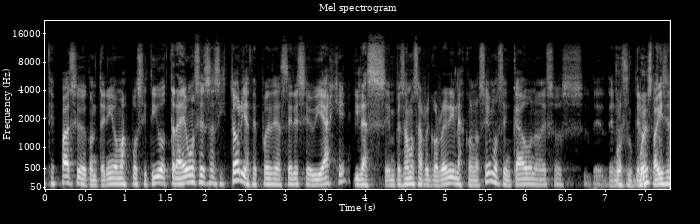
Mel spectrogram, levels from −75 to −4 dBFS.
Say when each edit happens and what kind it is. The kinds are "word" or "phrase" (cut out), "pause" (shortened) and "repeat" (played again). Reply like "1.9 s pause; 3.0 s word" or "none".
3.8 s pause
